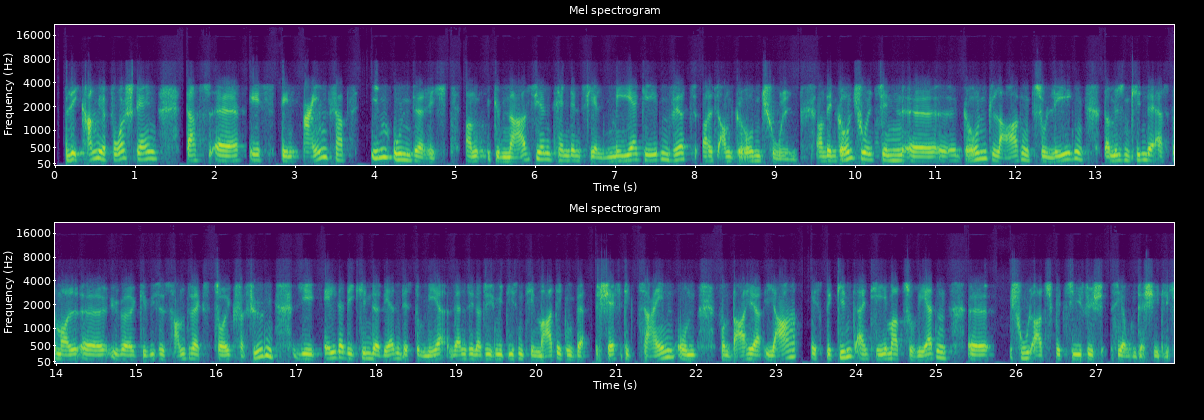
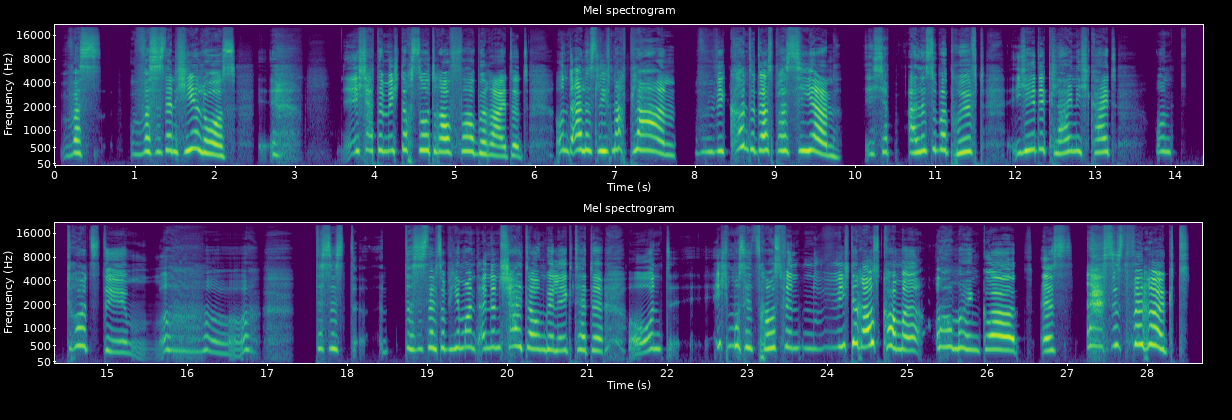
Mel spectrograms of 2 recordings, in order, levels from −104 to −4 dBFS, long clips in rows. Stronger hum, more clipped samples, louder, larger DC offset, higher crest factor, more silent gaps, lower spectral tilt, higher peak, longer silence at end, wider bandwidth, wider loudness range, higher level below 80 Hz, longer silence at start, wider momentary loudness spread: neither; neither; about the same, -23 LUFS vs -22 LUFS; neither; about the same, 16 dB vs 20 dB; second, none vs 7.78-7.98 s, 9.84-10.08 s, 17.32-17.59 s, 26.58-26.63 s; first, -8 dB/octave vs -1 dB/octave; about the same, -6 dBFS vs -4 dBFS; second, 0 s vs 0.2 s; second, 6.4 kHz vs over 20 kHz; second, 1 LU vs 12 LU; first, -64 dBFS vs -74 dBFS; about the same, 0.15 s vs 0.15 s; second, 6 LU vs 18 LU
